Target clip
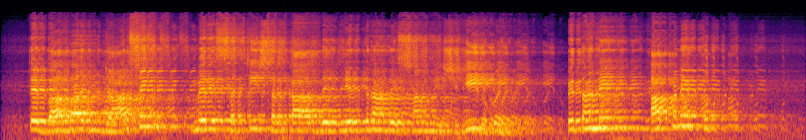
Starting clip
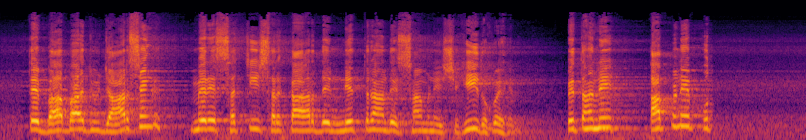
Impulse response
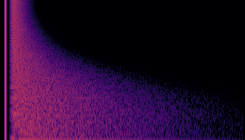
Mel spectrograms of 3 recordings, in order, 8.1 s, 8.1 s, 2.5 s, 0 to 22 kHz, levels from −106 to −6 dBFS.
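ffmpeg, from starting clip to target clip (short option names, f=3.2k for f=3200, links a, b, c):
-filter_complex "[0:a]asplit=2[a][b];[b]aecho=0:1:70|168|305.2|497.3|766.2:0.631|0.398|0.251|0.158|0.1[c];[a][c]amix=inputs=2:normalize=0,agate=range=-33dB:threshold=-49dB:ratio=3:detection=peak,asplit=2[d][e];[1:a]atrim=start_sample=2205,afade=t=out:st=0.36:d=0.01,atrim=end_sample=16317,lowpass=2.5k[f];[e][f]afir=irnorm=-1:irlink=0,volume=-9dB[g];[d][g]amix=inputs=2:normalize=0,volume=7dB"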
